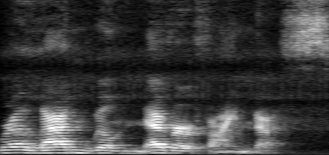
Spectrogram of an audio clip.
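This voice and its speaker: A female-sounding, put-on character voice sits at a middle pitch and moves at a fairly slow pace. There is a slight echo. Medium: read story. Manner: sly, scheming.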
